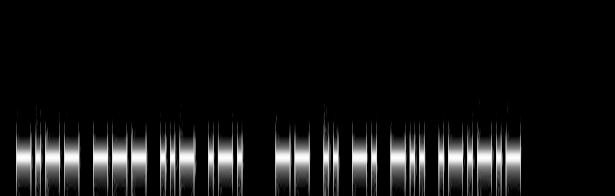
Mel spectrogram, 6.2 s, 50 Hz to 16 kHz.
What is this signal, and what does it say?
Morse code, heard as a keyed tone, about 25 wpm, 700 Hz. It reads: YOUR MIND.
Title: Sentences from Top 1000 Words - Review Part 3 - 25wpm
